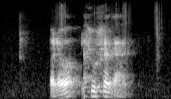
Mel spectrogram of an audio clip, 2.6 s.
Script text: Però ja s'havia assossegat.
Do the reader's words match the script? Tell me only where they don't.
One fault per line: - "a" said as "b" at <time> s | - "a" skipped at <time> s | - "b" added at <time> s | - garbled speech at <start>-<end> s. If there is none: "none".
- "ja s'havia" skipped at 0.9 s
